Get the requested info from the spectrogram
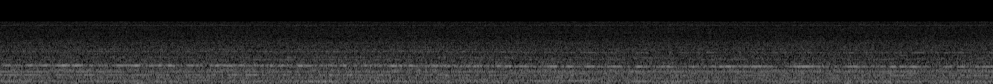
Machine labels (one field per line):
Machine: fan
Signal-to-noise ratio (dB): -6 dB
